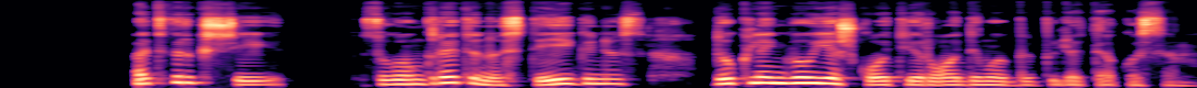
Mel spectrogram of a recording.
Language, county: Lithuanian, Panevėžys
